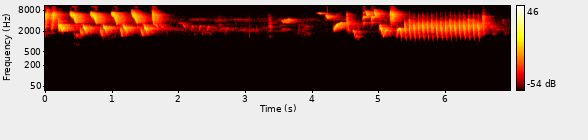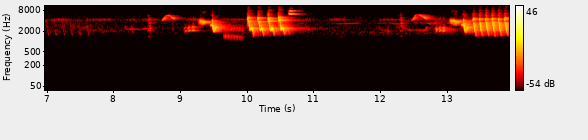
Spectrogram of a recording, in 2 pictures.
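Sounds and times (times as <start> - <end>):
common nightingale song with buzzy trill: 0.0 - 13.9.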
